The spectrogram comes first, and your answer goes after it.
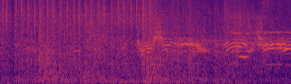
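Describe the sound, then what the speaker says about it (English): Heavy rifle and machine-gun fire from German Panzergrenadier infantry in a war strategy video game, a dense continuous rattle of overlapping bursts with someone talking over it. "Anti-tank guns getting sorted out by heavy Panzergrenadier fire"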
